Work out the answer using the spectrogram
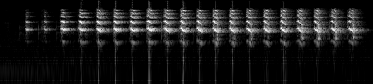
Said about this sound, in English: And I got a box call right here. I like to just do a sequence like this. Just kind of soft with the box call, see if anything answers.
